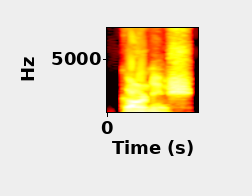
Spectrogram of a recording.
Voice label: "garnish", American

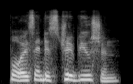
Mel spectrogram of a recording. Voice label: "Poisson distribution", Indian; Dictionary

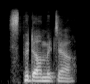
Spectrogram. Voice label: "speedometer", Indian

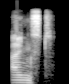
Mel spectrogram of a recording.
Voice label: "angst", British

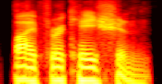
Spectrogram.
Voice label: "bifurcation", American

